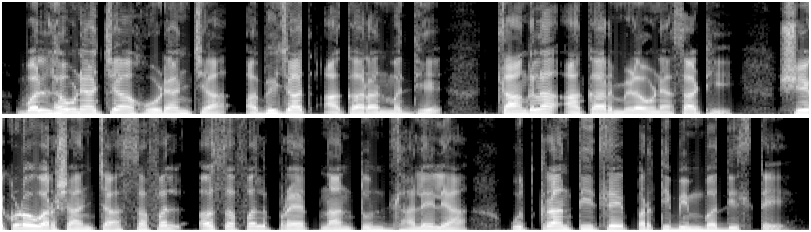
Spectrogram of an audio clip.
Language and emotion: Marathi, neutral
